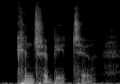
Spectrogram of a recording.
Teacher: we don't pronounce the oh very strongly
